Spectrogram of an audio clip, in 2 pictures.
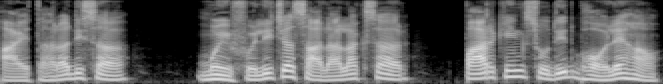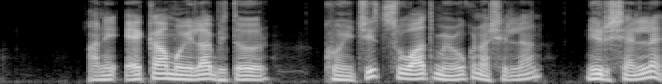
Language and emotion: Goan Konkani, sad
